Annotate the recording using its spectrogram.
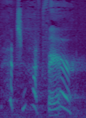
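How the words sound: It is said in a high, squeaky voice.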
